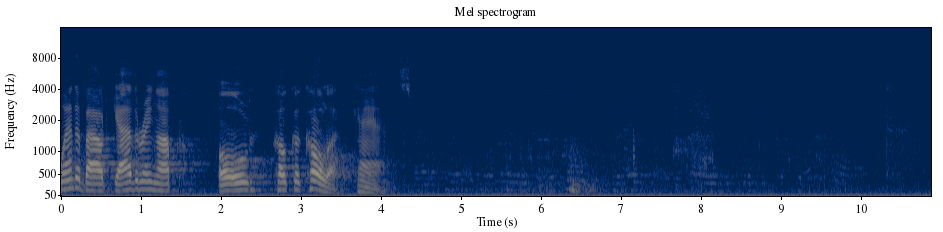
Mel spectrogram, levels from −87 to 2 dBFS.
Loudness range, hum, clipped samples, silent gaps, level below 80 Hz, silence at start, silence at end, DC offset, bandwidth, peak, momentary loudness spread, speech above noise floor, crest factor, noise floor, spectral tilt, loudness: 24 LU; none; under 0.1%; none; -66 dBFS; 0 s; 0.05 s; under 0.1%; 16 kHz; -26 dBFS; 27 LU; 21 dB; 20 dB; -62 dBFS; -5.5 dB/octave; -42 LUFS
